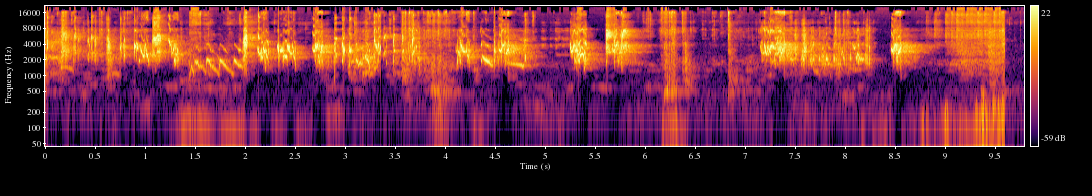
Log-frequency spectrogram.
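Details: Budgies chirping and squawking in short, uneven bursts of rising buzzy notes and warbles broken by brief pauses, with a few soft thuds and handling noises.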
